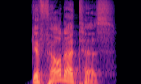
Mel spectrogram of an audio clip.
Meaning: strong/mixed nominative/accusative neuter singular of gefördert
- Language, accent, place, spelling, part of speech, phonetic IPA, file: German, Germany, Berlin, gefördertes, adjective, [ɡəˈfœʁdɐtəs], De-gefördertes.ogg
